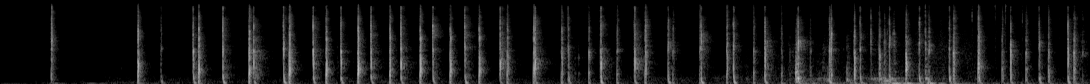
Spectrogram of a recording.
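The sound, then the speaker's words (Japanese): One pair of hands clapping in a standing ovation, sharp individual claps that begin sparsely and settle into a steady, enthusiastic applause rhythm, growing quicker and denser toward the end, with no talking. “ごめんなさい今立ち上がったんですけど僕 スタンディングオベーションしてしまったんですけれども”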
